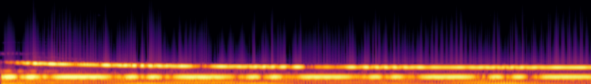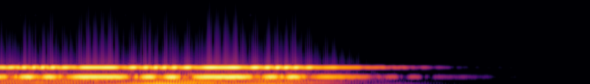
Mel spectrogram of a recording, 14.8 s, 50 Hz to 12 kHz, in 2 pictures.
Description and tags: High Resonance Patch - G#1
This is a sample from my Q Rack hardware synth. It is part of the "Q multi 006: High Resonance Patch" sample pack. The sound is on the key in the name of the file. To create this samples both filters had high resonance settings, so both filters go into self oscillation.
